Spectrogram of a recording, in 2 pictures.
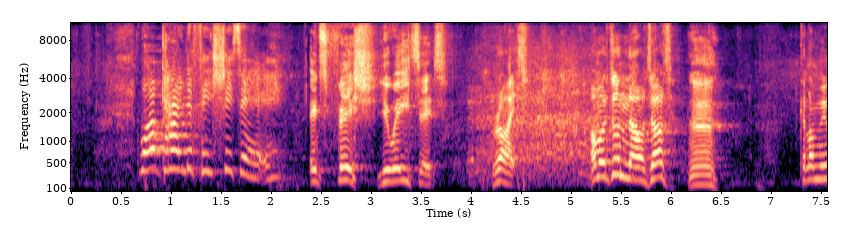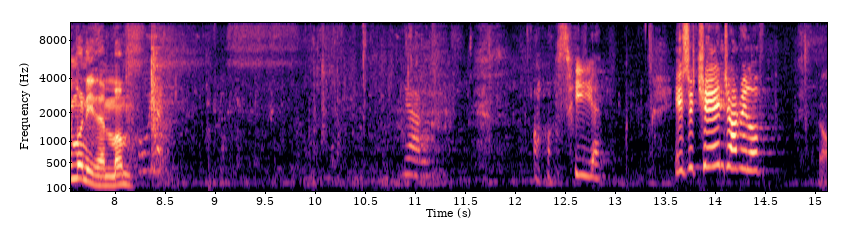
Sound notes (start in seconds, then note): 5.7 grunts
